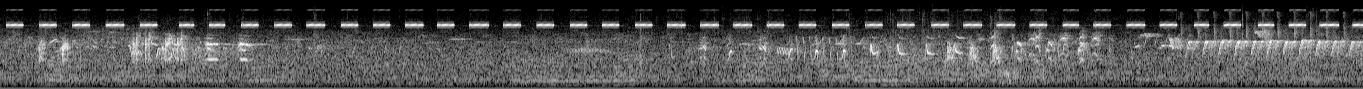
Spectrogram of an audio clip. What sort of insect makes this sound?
orthopteran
